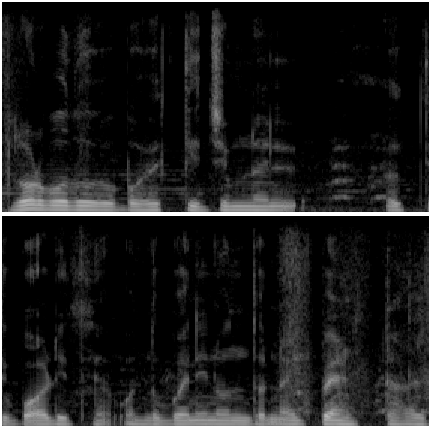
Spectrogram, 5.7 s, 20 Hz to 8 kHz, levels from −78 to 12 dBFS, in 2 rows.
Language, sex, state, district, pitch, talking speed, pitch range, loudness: Kannada, male, Karnataka, Gulbarga, 125 Hz, 115 wpm, 120-135 Hz, -27 LUFS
